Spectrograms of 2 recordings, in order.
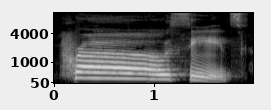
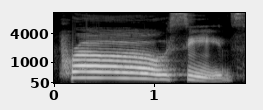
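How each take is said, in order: First: The stress falls on the first syllable. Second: The stress falls on the first syllable.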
